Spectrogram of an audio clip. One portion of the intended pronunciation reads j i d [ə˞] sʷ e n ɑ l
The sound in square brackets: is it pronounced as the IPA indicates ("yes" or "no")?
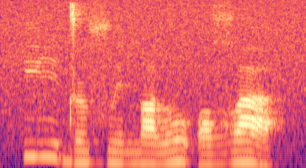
yes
